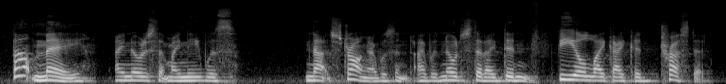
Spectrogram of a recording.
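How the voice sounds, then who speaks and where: A woman with a plain, everyday voice speaks at a moderate pace, at a fairly low pitch and with fairly even intonation. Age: 60s. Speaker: speaker at a women's event. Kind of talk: inspirational talk. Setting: ladies tea with live audience. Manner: conversational.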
